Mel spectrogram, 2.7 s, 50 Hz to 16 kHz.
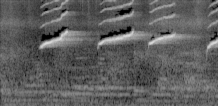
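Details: White-rumped shama imitating prinia, kapas tembak or eagle: four thin, high upslurred whistles, each about half a second long, repeated roughly every 0.7 seconds.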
